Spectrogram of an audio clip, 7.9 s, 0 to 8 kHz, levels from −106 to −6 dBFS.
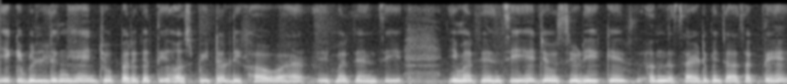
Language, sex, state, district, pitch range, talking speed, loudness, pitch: Hindi, female, Haryana, Rohtak, 190-210 Hz, 160 wpm, -15 LUFS, 195 Hz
